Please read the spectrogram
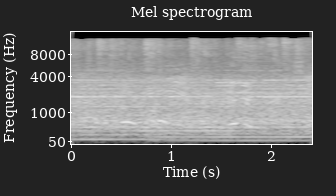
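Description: Music playing over a ballpark's loudspeakers: long held low notes, the bass shifting about a second in, with voices chattering faintly underneath.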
